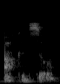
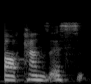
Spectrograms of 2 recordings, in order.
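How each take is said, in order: First: The word is pronounced differently from its spelling. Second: The word is pronounced just as it is spelled. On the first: The speaker calls it right. "but it's Arkansas" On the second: The speaker calls it wrong. "looks like you'd pronounce it as Arkansas"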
